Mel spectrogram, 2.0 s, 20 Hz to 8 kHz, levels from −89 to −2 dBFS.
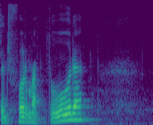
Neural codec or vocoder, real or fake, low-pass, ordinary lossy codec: none; real; 7.2 kHz; none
